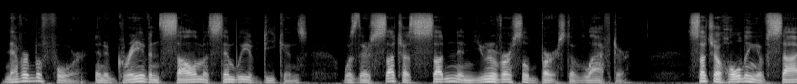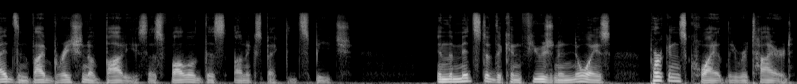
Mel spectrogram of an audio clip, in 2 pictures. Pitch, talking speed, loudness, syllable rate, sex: 95 Hz, 170 wpm, -20 LUFS, 5.5 syllables/s, male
